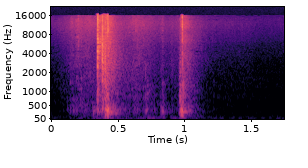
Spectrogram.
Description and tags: Body falling to floor 4
A body falling lightly to a wood floor, natural reverberation present.
body, collapse, collapses, drop, dropping, fall, falls, floor, ground, impact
